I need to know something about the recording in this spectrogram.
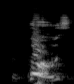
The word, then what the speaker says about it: propose: Propose is a bisyllabic verb and it is stressed on the second syllable. Propose. Pose is pronounced louder and longer.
